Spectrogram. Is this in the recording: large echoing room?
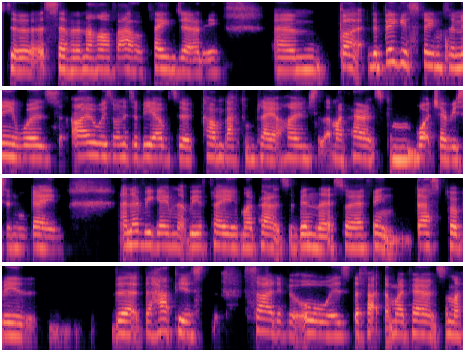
no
